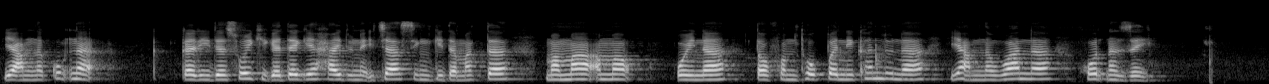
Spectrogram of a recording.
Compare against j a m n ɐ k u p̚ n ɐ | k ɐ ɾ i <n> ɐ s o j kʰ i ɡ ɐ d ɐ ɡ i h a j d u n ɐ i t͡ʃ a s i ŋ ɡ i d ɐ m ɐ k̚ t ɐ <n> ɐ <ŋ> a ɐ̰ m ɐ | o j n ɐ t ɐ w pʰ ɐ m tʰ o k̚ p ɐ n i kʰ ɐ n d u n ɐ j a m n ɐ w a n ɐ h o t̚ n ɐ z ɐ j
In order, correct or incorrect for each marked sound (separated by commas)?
incorrect, incorrect, incorrect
